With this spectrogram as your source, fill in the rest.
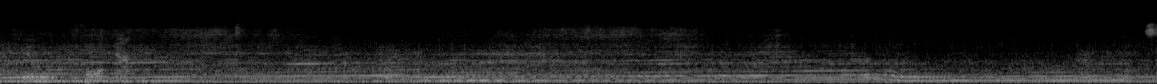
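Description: A race car at a festival of speed at Winton, heard at a distance driving down the back straight, a steady engine drone with shifting pitch that dips and climbs again near the end.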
